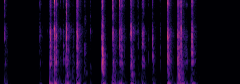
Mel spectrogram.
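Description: Quick bursts of keystrokes on a computer keyboard while an email address is entered, an irregular run of crisp close taps lasting under two seconds, then silence; quiet overall with no talking.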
